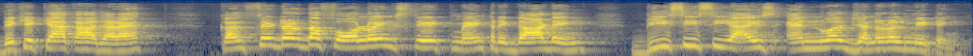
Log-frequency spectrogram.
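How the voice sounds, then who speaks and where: A man teaching an exam-prep vocabulary lesson in Hindi mixed with English, drilling each word by asking and answering himself again and again. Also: high voice. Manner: drills words by repeated call and answer.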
